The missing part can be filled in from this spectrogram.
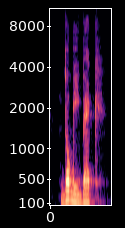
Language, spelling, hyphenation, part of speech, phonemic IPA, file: Dutch, doggybag, dog‧gy‧bag, noun, /ˈdɔ.ɡiˌbɛɡ/, Nl-doggybag.ogg
- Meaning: a doggy bag (container for taking home the leftovers of a meal)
